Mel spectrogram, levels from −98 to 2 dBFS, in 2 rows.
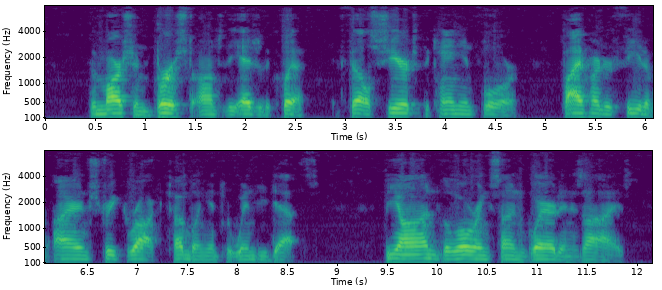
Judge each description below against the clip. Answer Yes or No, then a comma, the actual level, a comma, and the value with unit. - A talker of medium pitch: No, low, 100 Hz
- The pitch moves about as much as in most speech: No, narrow, 2.1 semitones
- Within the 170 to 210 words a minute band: Yes, average, 175 wpm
